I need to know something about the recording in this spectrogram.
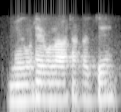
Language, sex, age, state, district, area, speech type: Bodo, male, 18-30, Assam, Kokrajhar, rural, conversation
